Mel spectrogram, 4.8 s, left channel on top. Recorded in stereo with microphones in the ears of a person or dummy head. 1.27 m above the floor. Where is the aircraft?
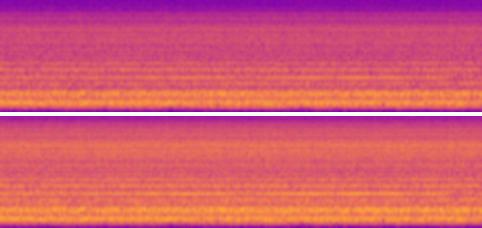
30° right (ahead or behind).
